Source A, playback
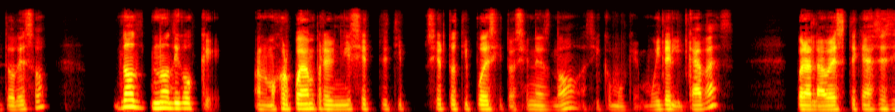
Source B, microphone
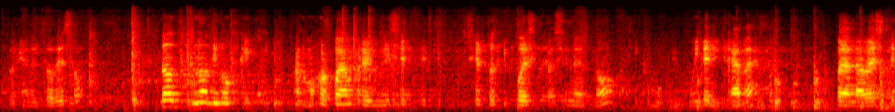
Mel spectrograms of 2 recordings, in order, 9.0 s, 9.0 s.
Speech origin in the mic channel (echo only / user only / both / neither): echo only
